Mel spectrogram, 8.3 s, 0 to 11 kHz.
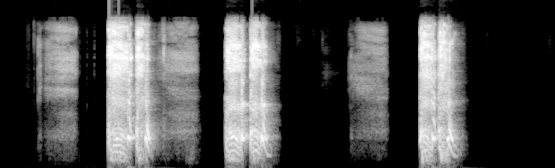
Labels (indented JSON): {
  "expert_labels": [
    {
      "quality": "ok",
      "cough_type": "unknown",
      "dyspnea": false,
      "wheezing": false,
      "stridor": false,
      "choking": false,
      "congestion": false,
      "nothing": true,
      "diagnosis": "healthy cough",
      "severity": "pseudocough/healthy cough"
    }
  ],
  "age": 42,
  "gender": "female",
  "respiratory_condition": false,
  "fever_muscle_pain": true,
  "status": "symptomatic"
}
